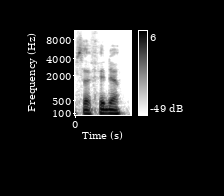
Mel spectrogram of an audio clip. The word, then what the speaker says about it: Zafida: Or Zapida, how do you say her name? Zafida.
